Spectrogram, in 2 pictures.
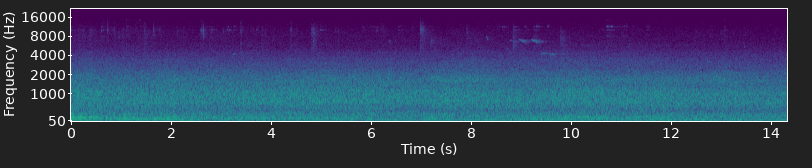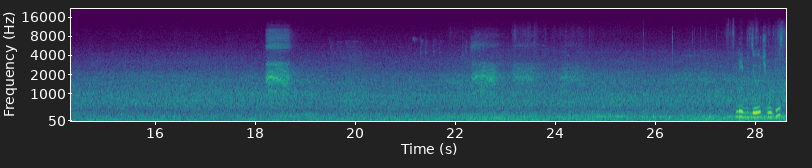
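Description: A light wind blows steadily outdoors.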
